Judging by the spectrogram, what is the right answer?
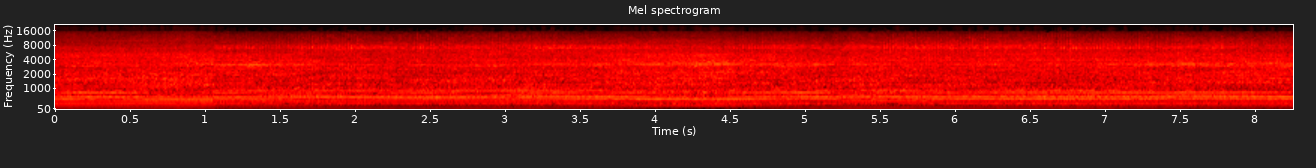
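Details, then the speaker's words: Echo PB-200 leaf blower, a roadside find, running after WD-40 on the throttle/stop control: a steady, even high-pitched two-stroke drone that runs well but may rev slightly low. Owner suspects a dirty air filter. "well that was easy works good it sounds like maybe it could rev a little bit higher maybe that air filter is dirty"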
